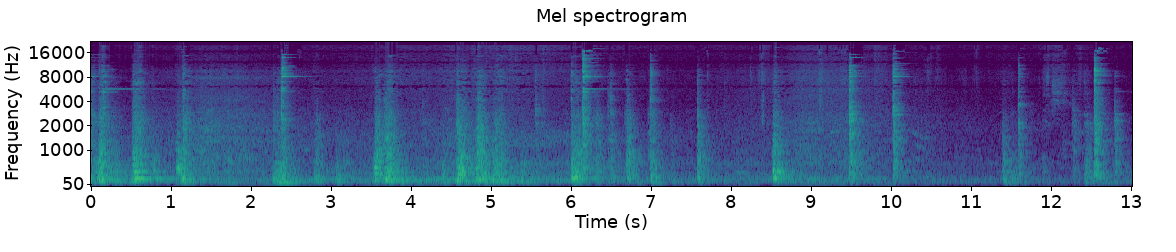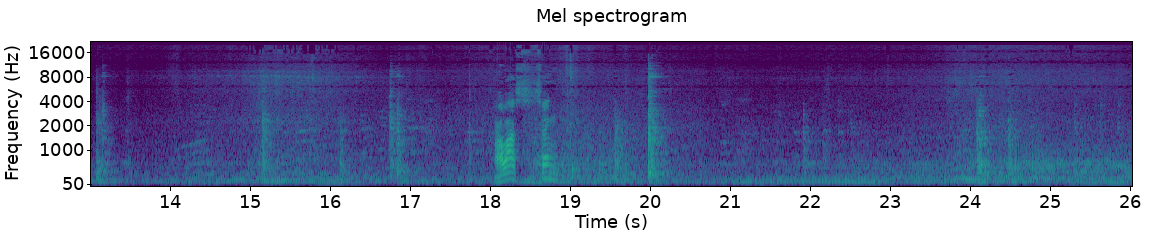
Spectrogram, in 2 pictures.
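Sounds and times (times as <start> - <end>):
knocks and bangs with ringing: 0.0 - 1.4, 2.2 - 7.8.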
